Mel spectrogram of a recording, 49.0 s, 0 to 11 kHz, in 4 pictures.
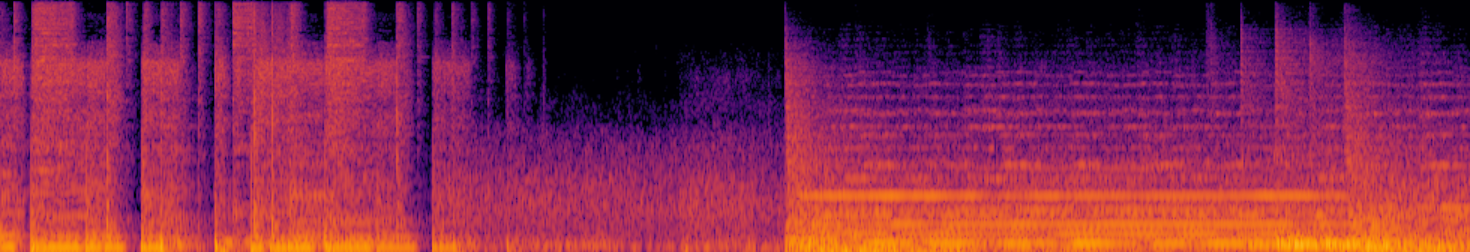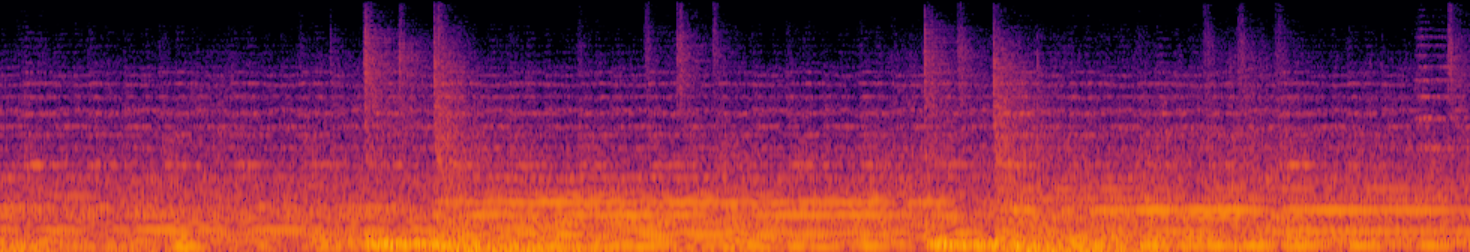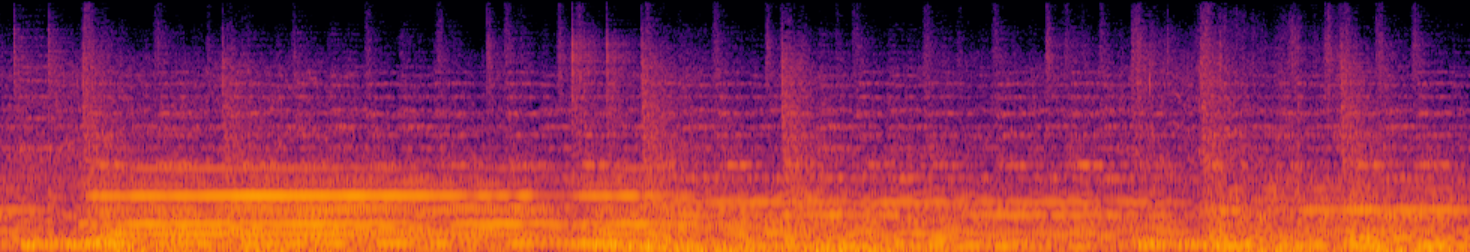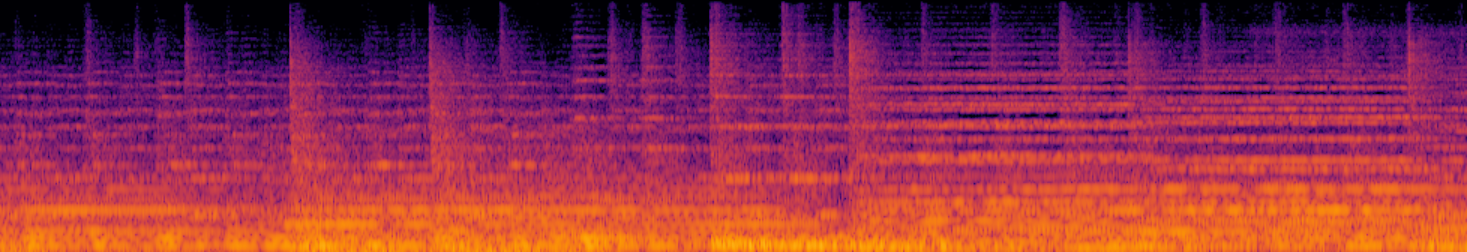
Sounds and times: Music: 0:00.0 - 0:04.5, 0:06.6 - 0:48.9.

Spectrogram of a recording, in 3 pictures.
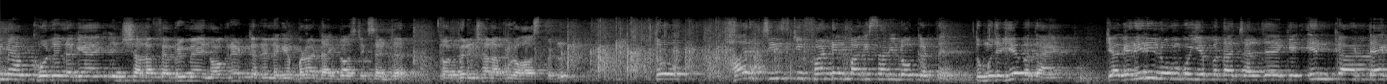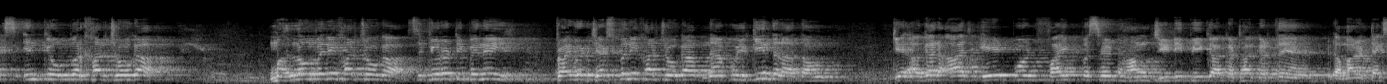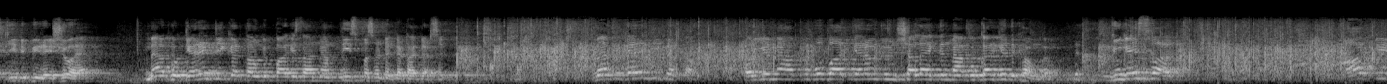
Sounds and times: Male speech, man speaking: 0:00.0 - 0:05.8, 0:06.6 - 0:15.7, 0:16.6 - 0:32.4, 0:33.7 - 0:39.6, 0:41.2 - 0:41.6
Narration, monologue: 0:00.0 - 0:41.6.

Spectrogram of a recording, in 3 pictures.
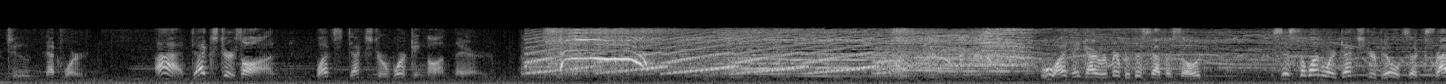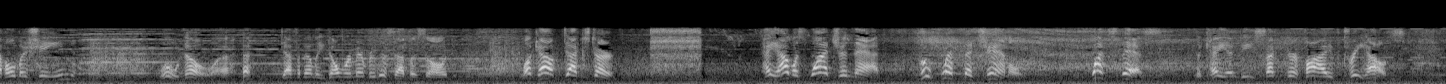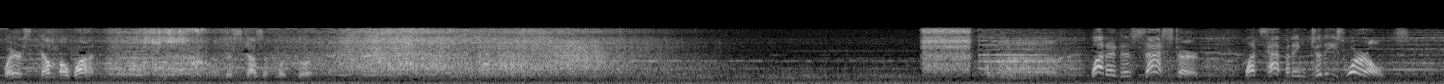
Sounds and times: Speech: 0:00.0 - 0:00.9, 0:01.6 - 0:04.9, 0:10.4 - 0:12.0, 0:12.7 - 0:15.1, 0:16.1 - 0:19.0, 0:19.7 - 0:20.6, 0:22.1 - 0:24.7, 0:25.4 - 0:29.9, 0:31.0 - 0:32.1, 0:39.8 - 0:43.0
Music: 0:00.0 - 0:43.3.

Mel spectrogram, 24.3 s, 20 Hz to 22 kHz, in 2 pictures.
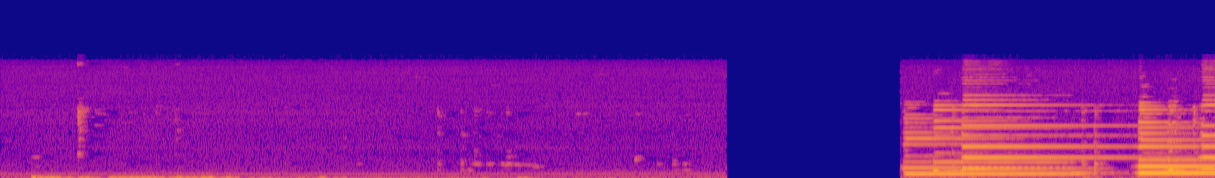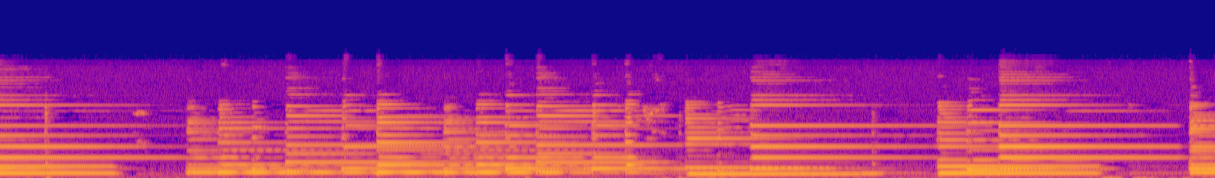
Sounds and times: Music: 0:09.0 - 0:24.3.

